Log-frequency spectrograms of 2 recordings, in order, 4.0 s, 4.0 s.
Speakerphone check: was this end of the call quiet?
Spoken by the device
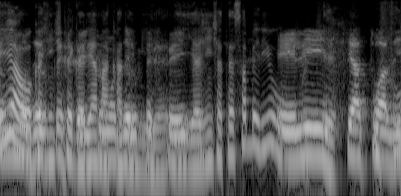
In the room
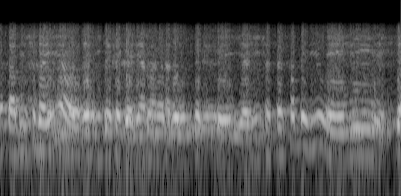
Yes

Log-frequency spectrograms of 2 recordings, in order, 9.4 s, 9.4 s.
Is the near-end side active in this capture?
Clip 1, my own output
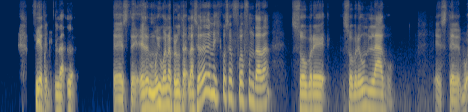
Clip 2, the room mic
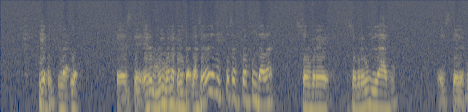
No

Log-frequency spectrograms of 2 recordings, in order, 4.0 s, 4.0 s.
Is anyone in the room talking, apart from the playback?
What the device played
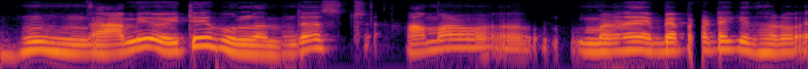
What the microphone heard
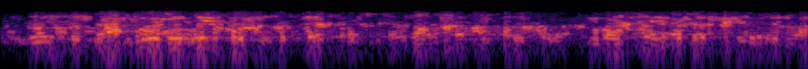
No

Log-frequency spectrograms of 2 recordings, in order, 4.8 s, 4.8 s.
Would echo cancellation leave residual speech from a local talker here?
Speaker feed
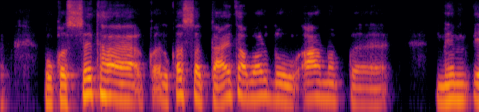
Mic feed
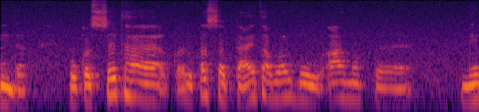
No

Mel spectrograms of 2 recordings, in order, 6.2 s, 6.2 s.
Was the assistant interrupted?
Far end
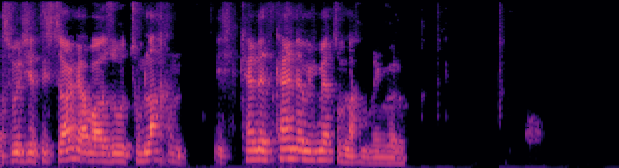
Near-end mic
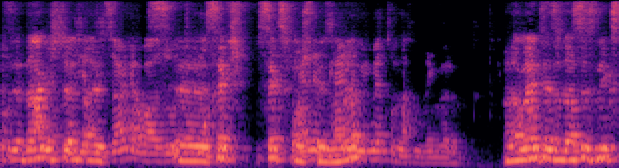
Yes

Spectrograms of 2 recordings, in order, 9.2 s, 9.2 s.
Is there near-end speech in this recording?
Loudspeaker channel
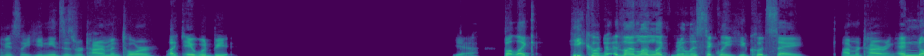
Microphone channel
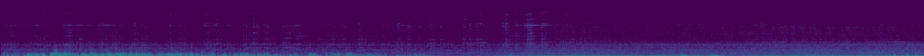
No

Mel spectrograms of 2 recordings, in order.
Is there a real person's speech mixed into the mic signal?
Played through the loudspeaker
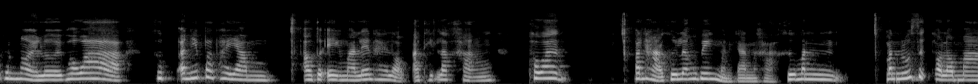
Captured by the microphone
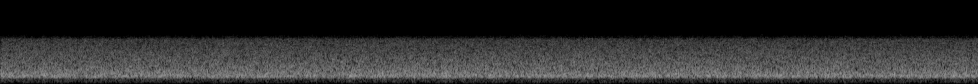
No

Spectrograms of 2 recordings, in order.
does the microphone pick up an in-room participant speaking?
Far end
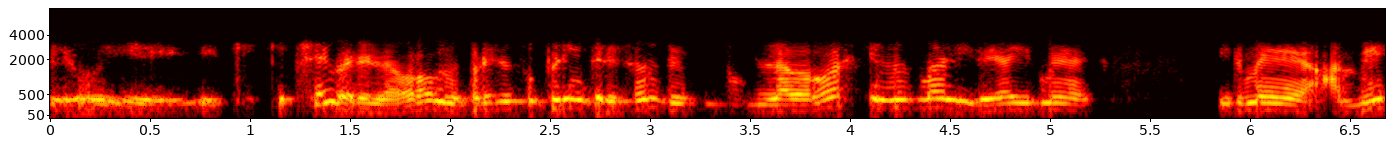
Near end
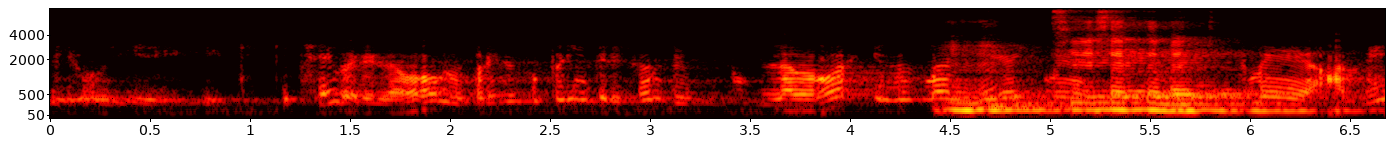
Yes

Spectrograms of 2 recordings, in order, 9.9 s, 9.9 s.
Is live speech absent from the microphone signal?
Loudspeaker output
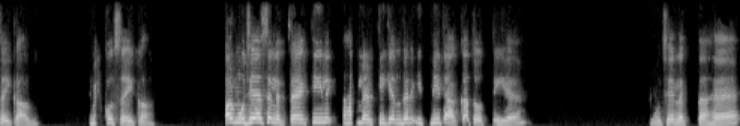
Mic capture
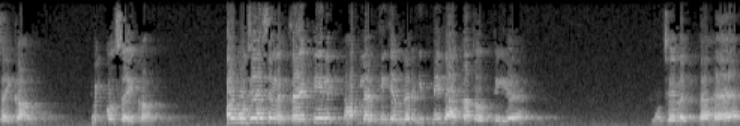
Yes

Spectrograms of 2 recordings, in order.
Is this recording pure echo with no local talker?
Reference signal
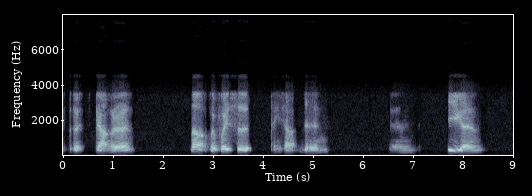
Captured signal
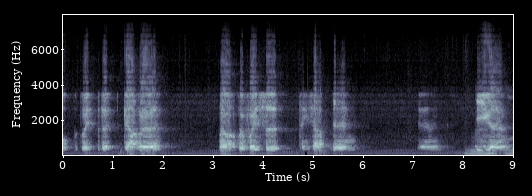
No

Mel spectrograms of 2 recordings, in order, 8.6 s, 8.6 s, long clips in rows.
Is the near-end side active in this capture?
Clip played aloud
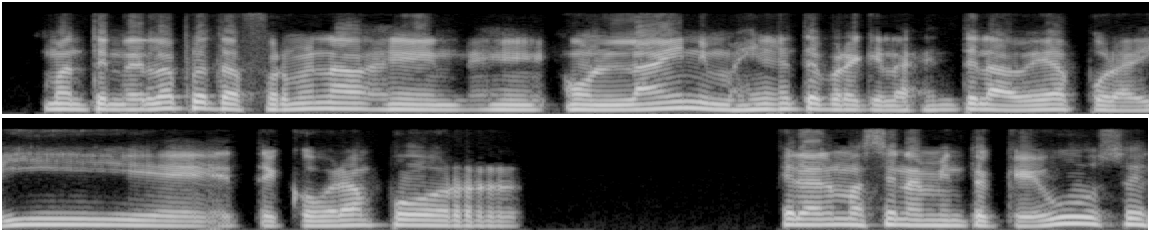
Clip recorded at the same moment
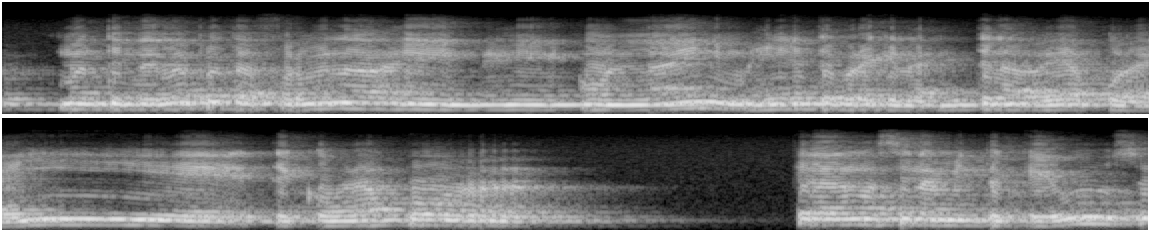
No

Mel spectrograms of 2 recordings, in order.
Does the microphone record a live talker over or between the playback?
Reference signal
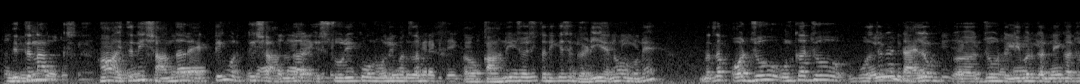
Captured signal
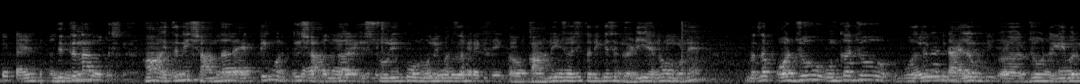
No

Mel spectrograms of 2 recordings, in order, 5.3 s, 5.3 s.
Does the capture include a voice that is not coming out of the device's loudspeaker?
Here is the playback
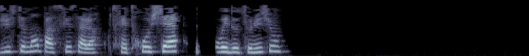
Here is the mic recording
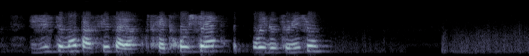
No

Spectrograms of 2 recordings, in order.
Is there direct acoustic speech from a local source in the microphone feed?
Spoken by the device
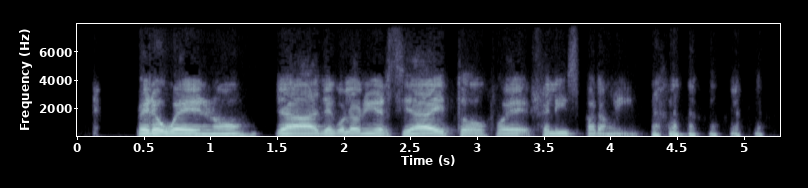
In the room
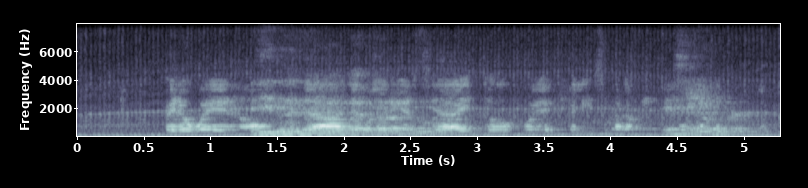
Yes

